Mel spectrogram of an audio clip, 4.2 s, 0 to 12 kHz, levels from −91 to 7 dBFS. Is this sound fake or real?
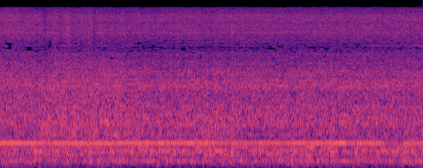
real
